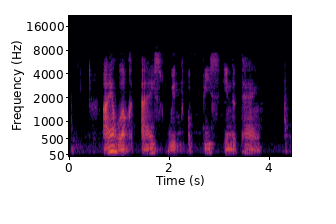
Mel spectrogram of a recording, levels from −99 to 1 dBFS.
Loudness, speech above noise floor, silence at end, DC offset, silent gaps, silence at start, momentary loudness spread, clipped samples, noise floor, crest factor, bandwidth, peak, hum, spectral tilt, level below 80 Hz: -46 LUFS; 24 dB; 0.05 s; under 0.1%; none; 0.05 s; 21 LU; under 0.1%; -69 dBFS; 24 dB; 7.8 kHz; -22 dBFS; none; -5 dB/octave; -84 dBFS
